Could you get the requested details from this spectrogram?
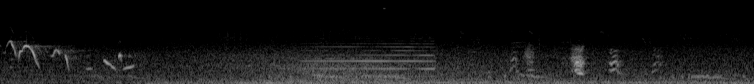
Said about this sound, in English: I can hear the city sounds now. Gee, I guess I never really heard how different they are from sounds on the farm.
